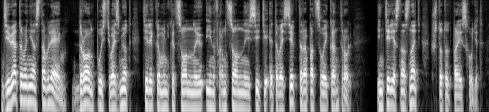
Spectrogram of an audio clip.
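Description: Man doing a calm, commanding space captain. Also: lowish voice, moderate pace, natural voice. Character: cool, confident male space captain. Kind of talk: audiobook character voice.

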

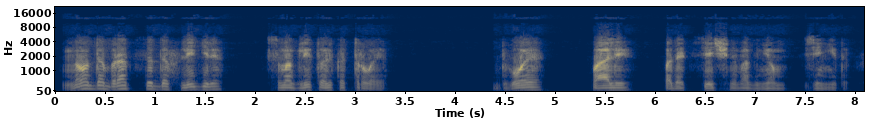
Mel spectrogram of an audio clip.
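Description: A man narrates a book in a slow, even manner. His voice is husky and on the low side. The recording is dry and dull, as on a lo-fi audiobook. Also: dry recording. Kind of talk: scripted narration.

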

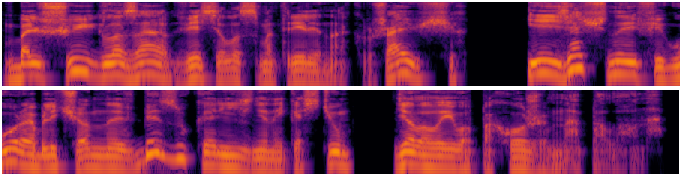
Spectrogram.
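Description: A man narrating a humorous story as an audiobook, reading in an expressive literary manner. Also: fairly low pitch, a little fast, dry recording, studio quality.

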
